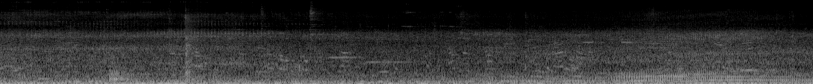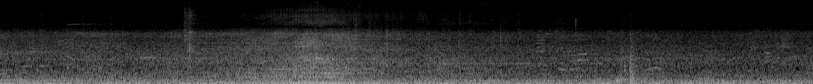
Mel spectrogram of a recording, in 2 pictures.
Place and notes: Traditional market, In the market entrance area, Traffic sound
